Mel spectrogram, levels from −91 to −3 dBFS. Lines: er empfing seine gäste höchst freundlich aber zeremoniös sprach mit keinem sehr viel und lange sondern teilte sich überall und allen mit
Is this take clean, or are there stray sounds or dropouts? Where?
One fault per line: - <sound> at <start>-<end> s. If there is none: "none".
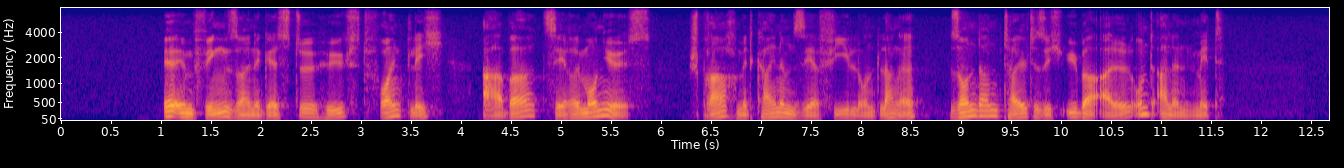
none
